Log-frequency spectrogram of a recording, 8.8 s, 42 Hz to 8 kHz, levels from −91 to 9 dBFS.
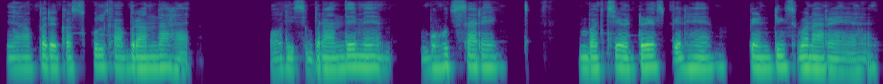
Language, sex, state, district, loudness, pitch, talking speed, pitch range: Hindi, male, Chhattisgarh, Korba, -26 LUFS, 115 Hz, 145 wpm, 110-120 Hz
